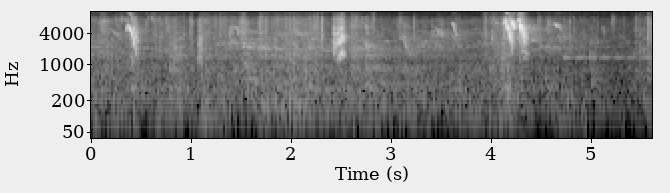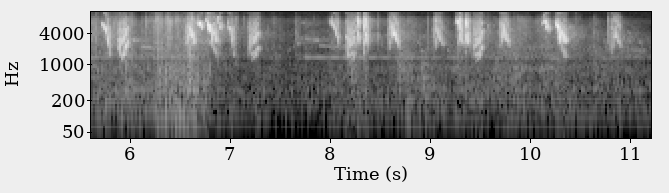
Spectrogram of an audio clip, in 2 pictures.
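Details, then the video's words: Sparrows chirping: scattered sharp tweets at first, building to tight flurries of high, clipped notes, with a quiet steady tone in the background. "Sparrows Chirping Sound"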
